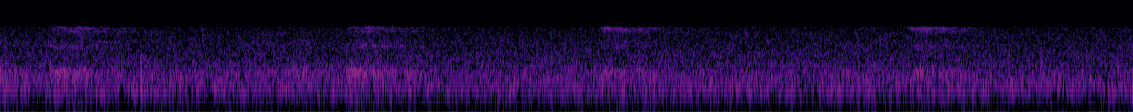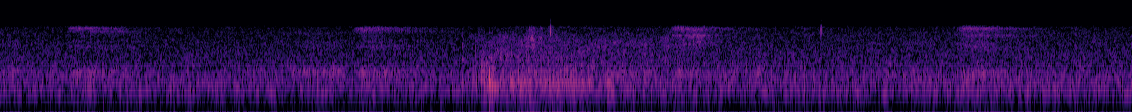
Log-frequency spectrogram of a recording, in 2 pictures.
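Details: Soft, regular snoring about every three seconds over a steady hiss of room noise: snoring.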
